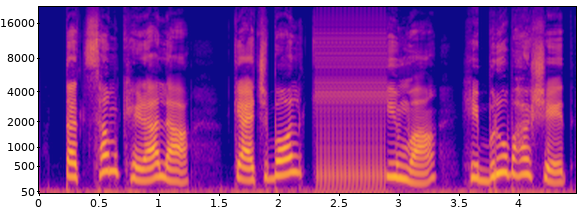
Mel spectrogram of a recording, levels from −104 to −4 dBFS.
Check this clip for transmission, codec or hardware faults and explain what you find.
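One hardware-level fault is present: a system hang loop from 2.32 to 2.9 s. A 20 ms slice of the speech repeats exactly while the playback ring buffer cycles unattended, producing a steady 50 Hz buzz. Little or no audio appears lost once playback resumes.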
